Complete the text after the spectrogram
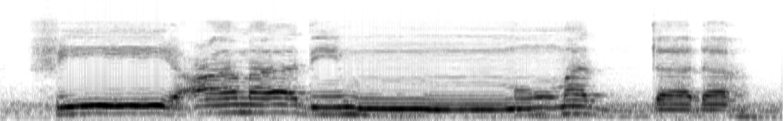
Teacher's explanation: گول تا پہ جب وقف کرتے ہیں ہا بن جاتا ہے، دونوں زیر کو سائلنٹ کر دیں گے اور وقف کرتے ہوئے آدھے ہا کی آواز آئے گی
